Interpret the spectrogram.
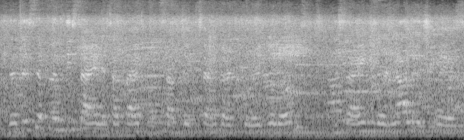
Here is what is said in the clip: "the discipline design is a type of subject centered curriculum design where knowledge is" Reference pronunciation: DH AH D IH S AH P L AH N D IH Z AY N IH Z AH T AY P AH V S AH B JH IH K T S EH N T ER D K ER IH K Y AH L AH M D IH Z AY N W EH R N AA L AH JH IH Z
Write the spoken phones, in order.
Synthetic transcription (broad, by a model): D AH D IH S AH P AH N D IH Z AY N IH S AH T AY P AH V S AH B JH IH K T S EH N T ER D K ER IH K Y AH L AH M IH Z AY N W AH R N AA L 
